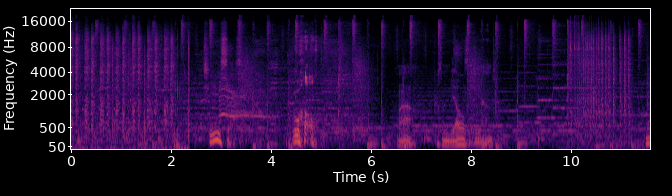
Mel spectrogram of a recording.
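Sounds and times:
squeaky bed sound effect: 0.0 - 2.4, 10.0 - 11.5
speech: 2.8 - 3.5, 4.4 - 5.1, 6.6 - 8.6
laughter: 4.3 - 5.2.

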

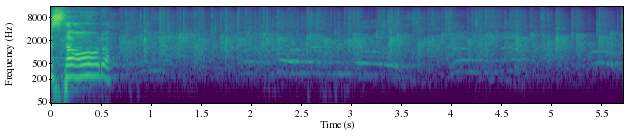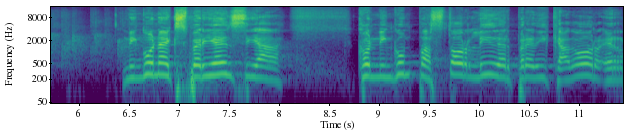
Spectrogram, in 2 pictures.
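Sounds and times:
speech: 0.0 - 0.9, 6.4 - 11.4
audience applause: 0.0 - 6.6.

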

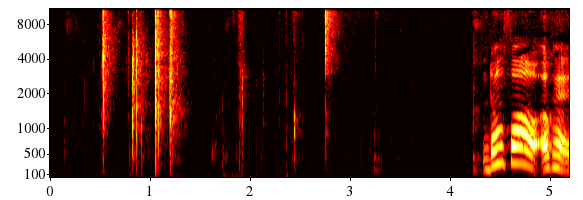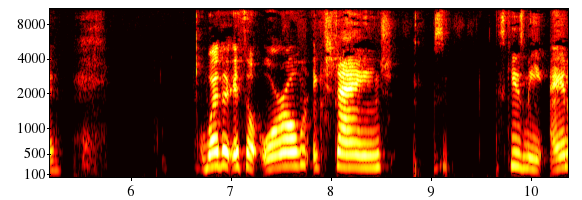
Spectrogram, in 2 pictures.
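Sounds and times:
thin plastic water bottle crinkling: 0.0 - 4.4
speech: 4.3 - 5.4, 6.7 - 9.2, 9.8 - 10.3.

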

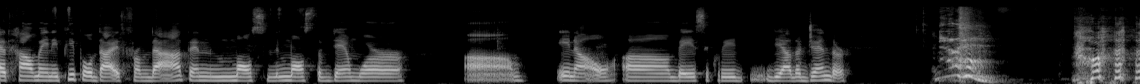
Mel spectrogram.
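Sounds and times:
speech: 0.0 - 8.6, 9.3 - 10.0, 10.7 - 11.4
person sneezing: 9.4 - 10.2.

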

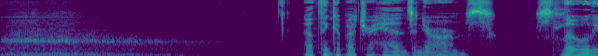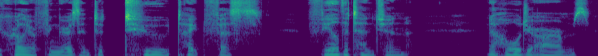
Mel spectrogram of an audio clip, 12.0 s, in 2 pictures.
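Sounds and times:
slow soft exhale during a guided relaxation breathing exercise: 0.0 - 2.2
speech: 3.0 - 10.2, 10.8 - 11.9.

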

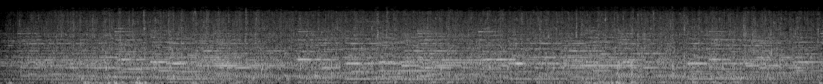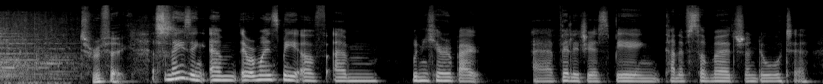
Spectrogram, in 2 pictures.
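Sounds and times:
church bells ringing: 0.0 - 9.0
village stream flowing: 0.0 - 9.0
speech: 9.2 - 16.4.

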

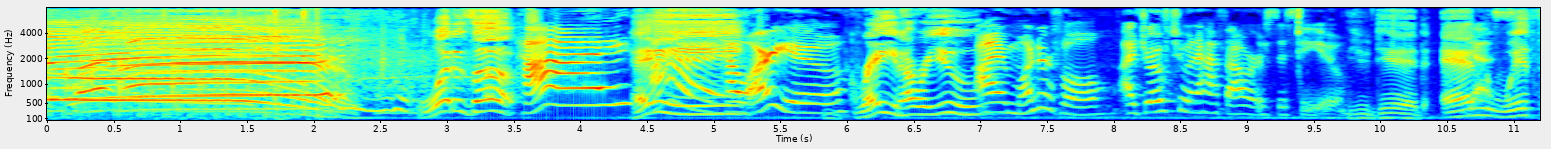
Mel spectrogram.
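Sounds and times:
studio audience cheering for an in-studio guest: 0.0 - 3.6
speech: 3.0 - 3.8, 4.4 - 11.2.

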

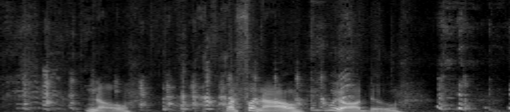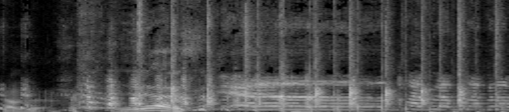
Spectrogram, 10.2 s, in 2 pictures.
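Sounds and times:
laughter: 0.0 - 10.1
speech: 0.8 - 1.6, 2.2 - 4.1, 5.1 - 7.2
hands clapping hard: 6.4 - 10.1.

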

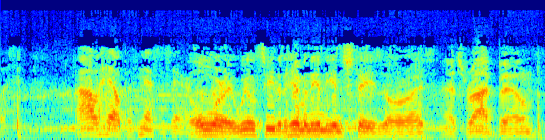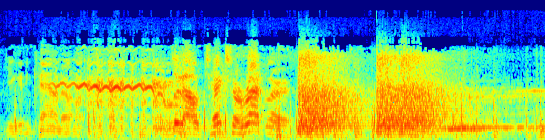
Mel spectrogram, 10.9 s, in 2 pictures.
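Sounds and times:
speech: 0.8 - 9.7
gunshots: 8.4 - 10.1.

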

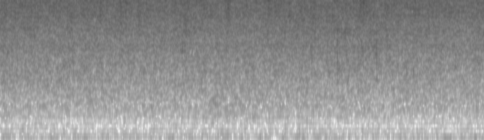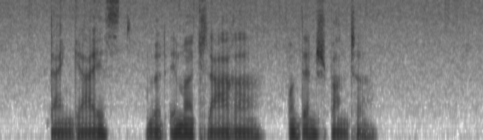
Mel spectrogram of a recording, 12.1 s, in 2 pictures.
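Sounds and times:
gentle rain falling steadily: 0.0 - 12.0
speech: 6.8 - 10.8.

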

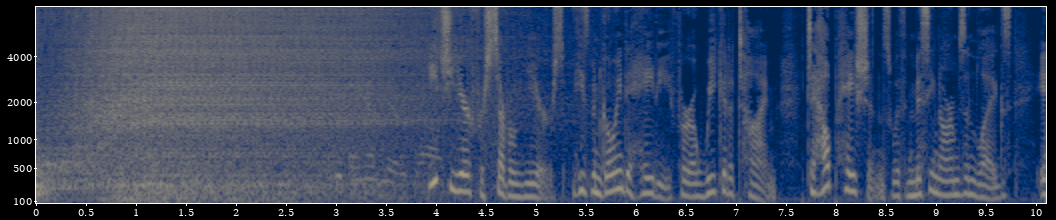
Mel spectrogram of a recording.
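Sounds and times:
workshop grinder running: 0.0 - 5.8
speech: 4.0 - 10.0.

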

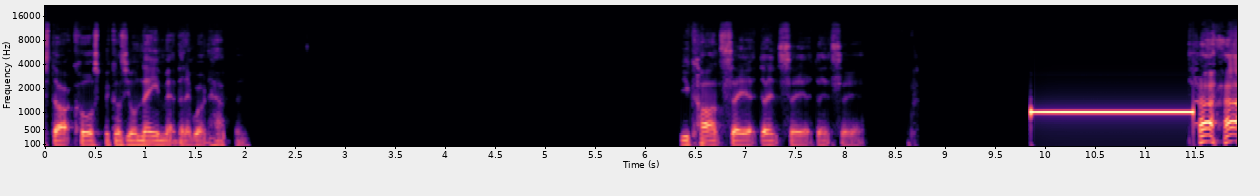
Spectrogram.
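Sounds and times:
speech: 0.0 - 2.1, 6.4 - 8.8, 11.5 - 11.9
censor bleep: 9.9 - 11.6
laughter: 11.4 - 11.9.

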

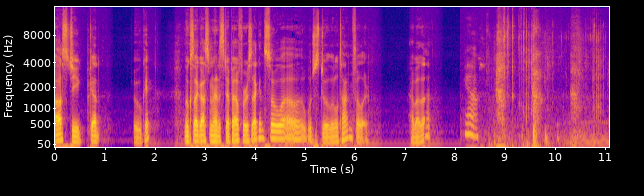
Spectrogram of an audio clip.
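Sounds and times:
speech: 0.0 - 1.0, 1.6 - 6.4, 7.1 - 7.6, 8.2 - 9.2
person biting and chewing food into a microphone: 8.7 - 11.0.

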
